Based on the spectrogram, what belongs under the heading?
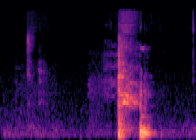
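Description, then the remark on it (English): Two quick coughs in rapid succession, fairly loud against a quiet background, with a faint rustle before them. “Cough drops. I'm coughing.”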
